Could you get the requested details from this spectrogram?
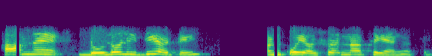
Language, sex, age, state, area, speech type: Gujarati, female, 18-30, Gujarat, urban, conversation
